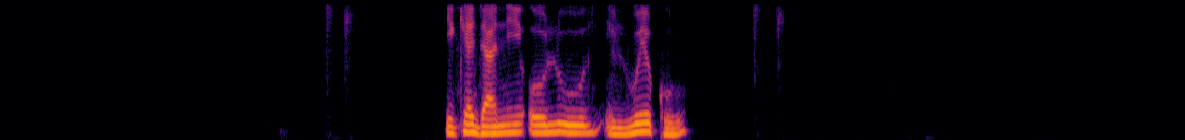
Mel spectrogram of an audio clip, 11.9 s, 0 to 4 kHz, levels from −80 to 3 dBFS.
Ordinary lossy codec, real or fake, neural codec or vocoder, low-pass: none; fake; codec, 24 kHz, 6 kbps, HILCodec; 3.6 kHz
